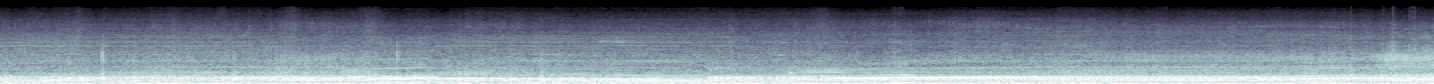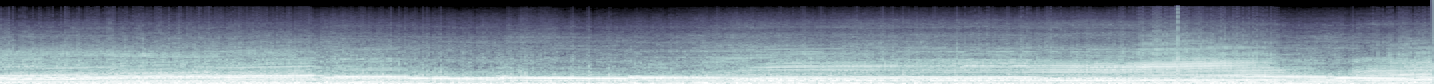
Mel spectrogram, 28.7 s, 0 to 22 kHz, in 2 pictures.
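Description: CFMoto 450SR's parallel-twin engine under way, its note climbing slowly with the throttle and dropping sharply near the middle and again near the end, over a steady low rumble of wind.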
